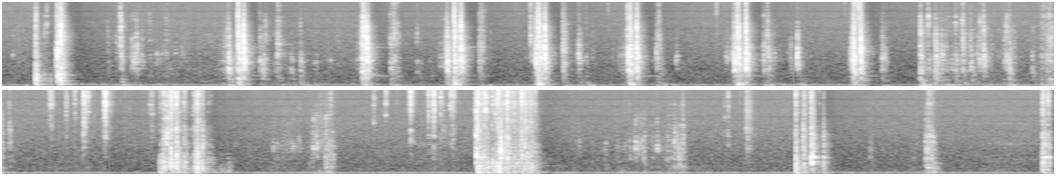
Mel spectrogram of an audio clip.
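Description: Memory modules click and snap into their slots.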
